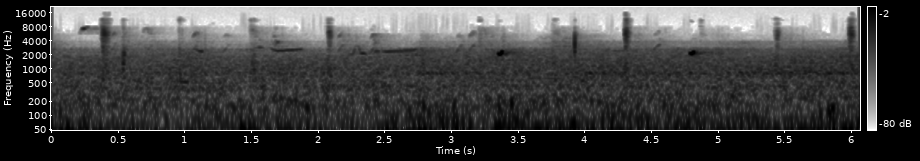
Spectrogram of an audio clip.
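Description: Small birds chirping in short, scattered calls and sharp clicks, over a steady low rumble of wind on the microphone.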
